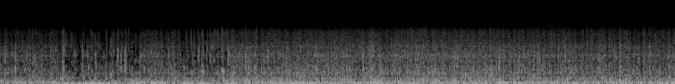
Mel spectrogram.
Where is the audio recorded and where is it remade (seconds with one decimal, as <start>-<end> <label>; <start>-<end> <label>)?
0.0-0.6 recorded; 0.6-1.4 remade; 1.4-1.8 recorded; 1.8-2.3 remade; 2.3-6.8 recorded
